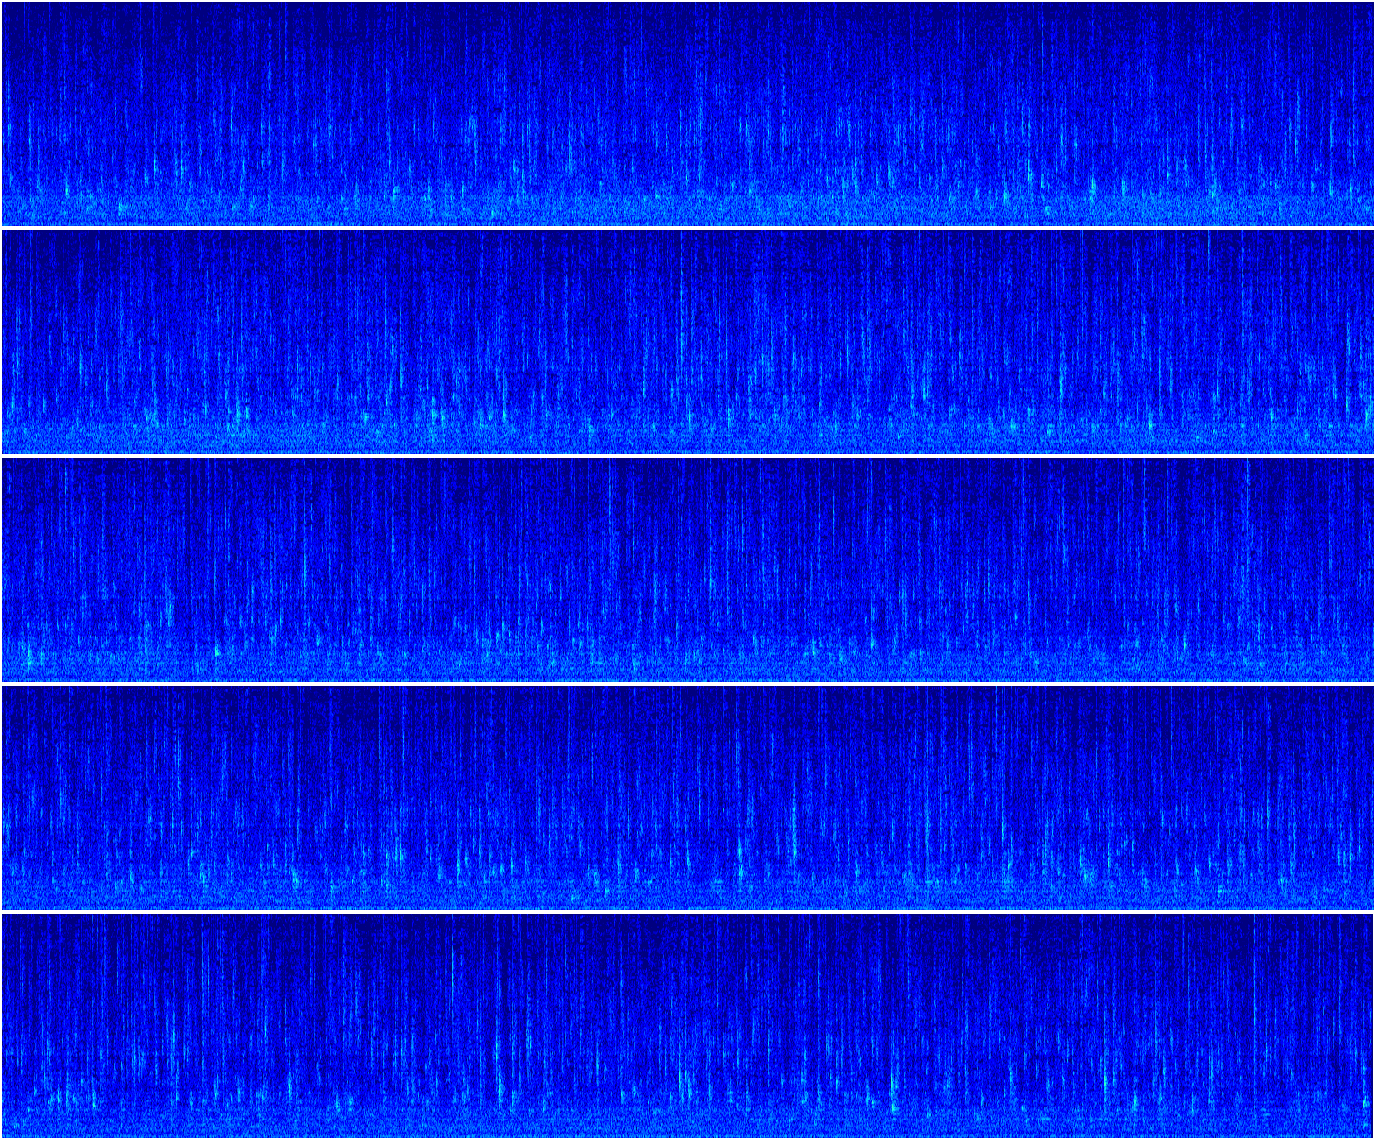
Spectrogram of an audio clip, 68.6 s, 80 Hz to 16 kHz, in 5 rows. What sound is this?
Water trickling in a metal down pipe attached to a gutter in the rain. Recording chain: Rode NT4 (in Rode Blimp) - Edirol R44 (digital recorder).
